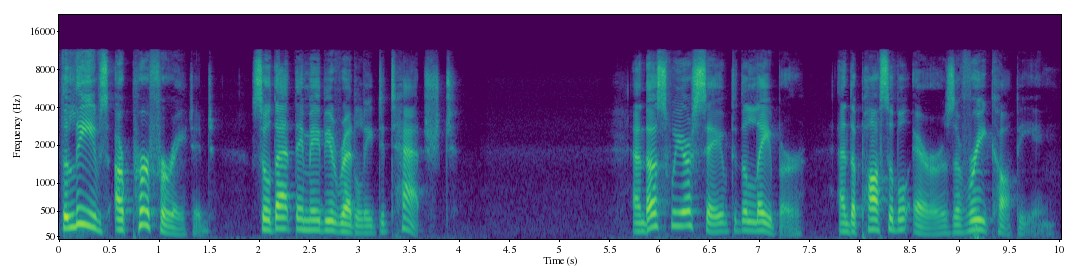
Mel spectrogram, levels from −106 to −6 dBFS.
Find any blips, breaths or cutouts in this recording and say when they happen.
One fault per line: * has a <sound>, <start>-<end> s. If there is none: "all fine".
all fine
